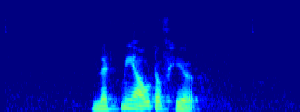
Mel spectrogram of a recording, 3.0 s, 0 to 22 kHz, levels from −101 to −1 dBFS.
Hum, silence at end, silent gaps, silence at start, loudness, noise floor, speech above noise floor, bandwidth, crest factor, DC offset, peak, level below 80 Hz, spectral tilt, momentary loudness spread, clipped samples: none; 1 s; none; 0.9 s; -53 LUFS; -90 dBFS; 38 dB; 11 kHz; 20 dB; under 0.1%; -36 dBFS; -88 dBFS; -8.5 dB/octave; 11 LU; under 0.1%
